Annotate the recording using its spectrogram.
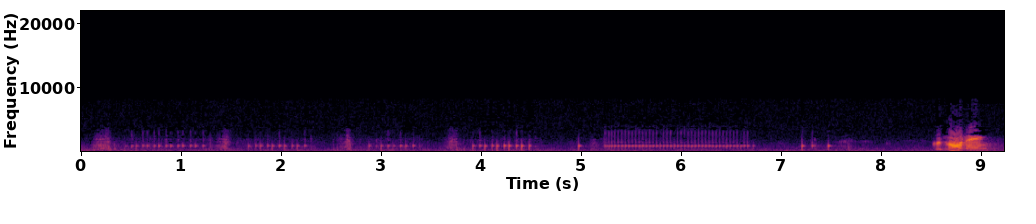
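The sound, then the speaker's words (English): A telephone is picked up and dialed: a run of short, evenly spaced beeps, a longer steady tone, a few faint clicks, then a brief louder burst right at the end. “You quickly reach for the phone.”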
